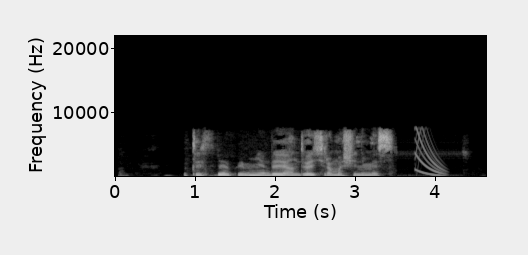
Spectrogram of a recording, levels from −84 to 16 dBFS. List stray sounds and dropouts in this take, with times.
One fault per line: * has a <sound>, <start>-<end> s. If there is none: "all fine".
* has a chirp, 3.7-4.2 s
